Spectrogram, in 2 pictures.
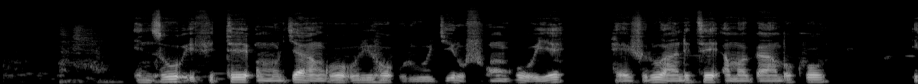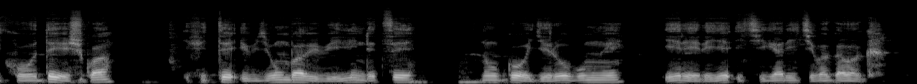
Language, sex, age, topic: Kinyarwanda, male, 25-35, finance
